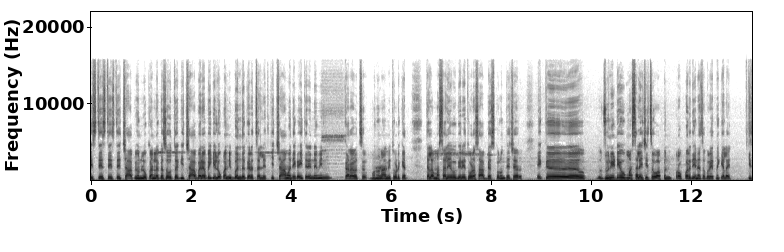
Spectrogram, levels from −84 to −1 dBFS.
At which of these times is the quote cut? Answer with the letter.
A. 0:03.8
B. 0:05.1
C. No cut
C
